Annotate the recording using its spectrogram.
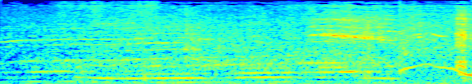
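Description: A motor running steadily: a low hum with a fainter, higher whine over it.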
